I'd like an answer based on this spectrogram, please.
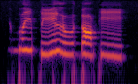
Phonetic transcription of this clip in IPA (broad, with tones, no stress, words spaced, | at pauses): ɡʷi˦pĩ˨˦ lu˨ ɗɔ˨ki˨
